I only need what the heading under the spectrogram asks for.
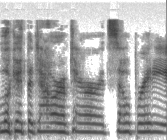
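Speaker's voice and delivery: excited, high, gasping delight.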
